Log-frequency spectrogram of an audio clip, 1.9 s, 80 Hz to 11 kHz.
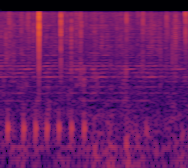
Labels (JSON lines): {"label": "biophony", "recorder": "SoundTrap 300"}
{"label": "anthrophony, boat engine", "recorder": "SoundTrap 300"}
